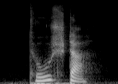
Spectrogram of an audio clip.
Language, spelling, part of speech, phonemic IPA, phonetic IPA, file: Swedish, torsdag, noun, /ˈtuːrsdɑ(ːɡ)/, [ˈtʰuːʂd̥ɑ(ːɡ)], Sv-torsdag.ogg
- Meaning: Thursday (now generally considered the fourth day of the week in non-religious contexts in Sweden)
